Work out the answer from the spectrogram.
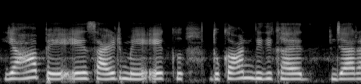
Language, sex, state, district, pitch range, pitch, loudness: Hindi, female, Jharkhand, Garhwa, 250-270 Hz, 260 Hz, -15 LUFS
